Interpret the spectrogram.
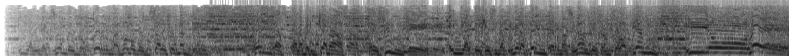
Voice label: Ondas Panamericanas, MW, Local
